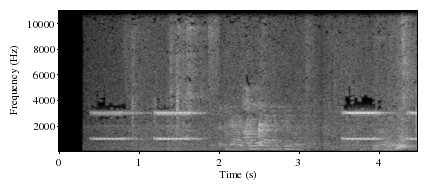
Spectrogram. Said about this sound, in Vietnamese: Chuông điện thoại tổng đài trung tâm cấp cứu 115 thành phố Hồ Chí Minh reo vang.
